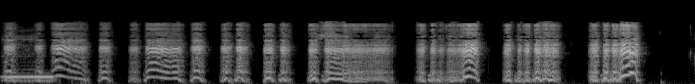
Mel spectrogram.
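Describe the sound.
A duck call blown in a loud, rapid run of about a dozen raspy quacks, some short and choppy, others drawn out, with brief gaps between them and no voices.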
